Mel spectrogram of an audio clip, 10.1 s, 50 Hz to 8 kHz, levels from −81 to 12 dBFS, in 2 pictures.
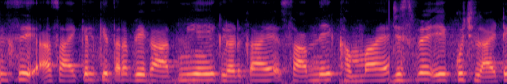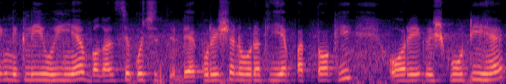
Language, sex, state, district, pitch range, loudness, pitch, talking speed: Hindi, female, Uttar Pradesh, Muzaffarnagar, 195-215 Hz, -15 LUFS, 205 Hz, 195 wpm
